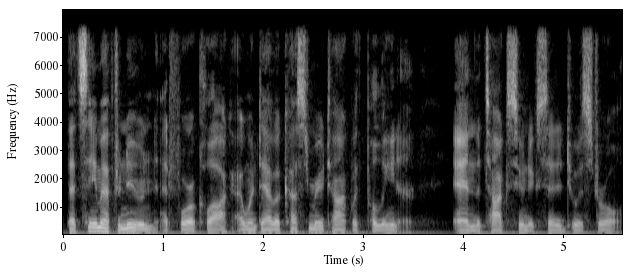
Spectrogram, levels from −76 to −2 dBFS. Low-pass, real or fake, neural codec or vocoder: 7.2 kHz; real; none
